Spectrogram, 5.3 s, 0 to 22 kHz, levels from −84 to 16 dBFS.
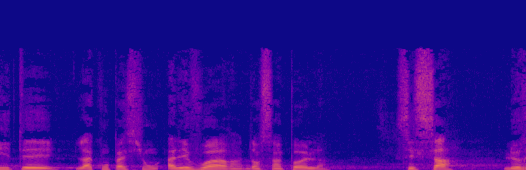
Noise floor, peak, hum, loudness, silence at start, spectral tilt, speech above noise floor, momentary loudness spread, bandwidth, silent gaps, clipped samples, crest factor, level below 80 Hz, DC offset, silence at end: -58 dBFS; -10 dBFS; none; -29 LUFS; 0 s; -5 dB/octave; 30 dB; 12 LU; 16 kHz; none; under 0.1%; 20 dB; -52 dBFS; under 0.1%; 0 s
